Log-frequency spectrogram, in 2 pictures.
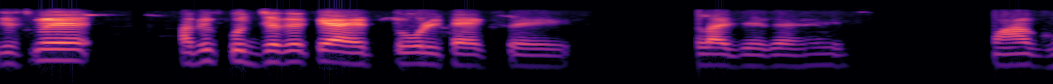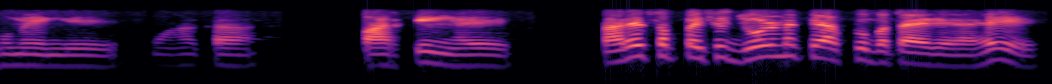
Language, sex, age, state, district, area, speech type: Hindi, male, 30-45, Uttar Pradesh, Mau, rural, conversation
